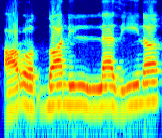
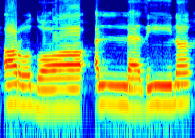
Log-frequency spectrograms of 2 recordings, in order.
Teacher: جب ہم نے یہاں پر واصل پڑھنا ہے تو نون کو ہم الف کے ساتھ ملا کر پڑھیں گے۔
